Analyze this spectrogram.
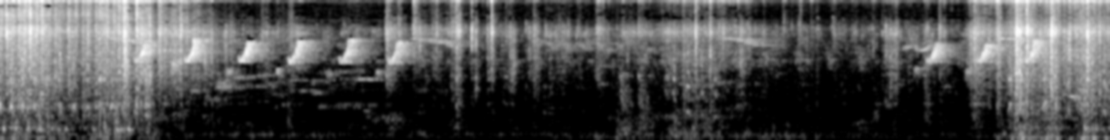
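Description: Pigeons peck rapidly at grain on the ground with light tapping clicks.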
